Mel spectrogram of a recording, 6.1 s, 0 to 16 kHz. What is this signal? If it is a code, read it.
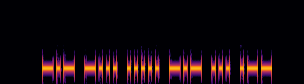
Morse code, heard as a keyed tone, about 17 wpm, 700 Hz. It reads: KB5KSW
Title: USA Call Signs - 6 Characters - 4x Character Spacing - 17wpm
